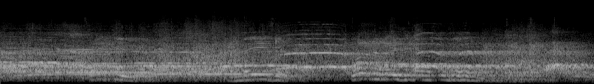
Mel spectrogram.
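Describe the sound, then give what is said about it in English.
A large rally crowd cheers and whoops for a speaker's phone as he takes a selfie, a loud, continuous roar, many voices rising and falling together for several seconds without a break. “Why don't you cheer for my phone for this phone?”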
